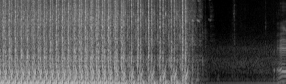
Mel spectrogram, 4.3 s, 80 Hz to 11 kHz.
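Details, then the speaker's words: 1966 VW Beetle air-cooled flat-four on first start; rapid sharp loud exhaust cracks about four a second before it dies, raw barking note because only half the muffler/exhaust is fitted. "it's kind of loud with only half an exhaust"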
